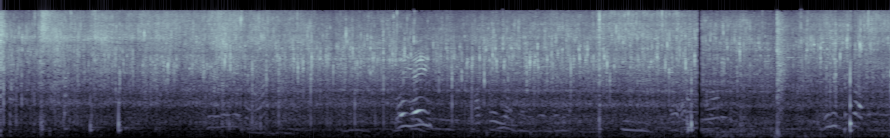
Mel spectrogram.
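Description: Chopped onions and green chillies frying in hot oil in a large aluminium pot, with a steady sizzling hiss. The hiss cuts out for a moment about two-thirds of the way through.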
